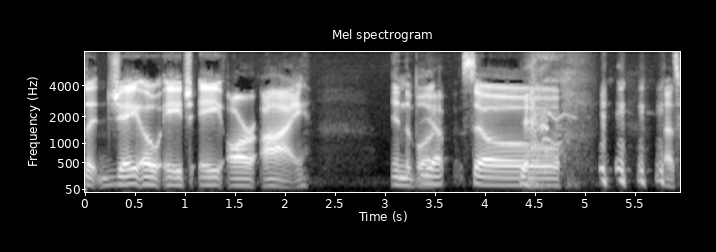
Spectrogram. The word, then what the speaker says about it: Johari: in my head yeah the guys who invented this matrix their names were joe and harry okay so joe joe harry h-a-r-r-y as you would expect yeah but they call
